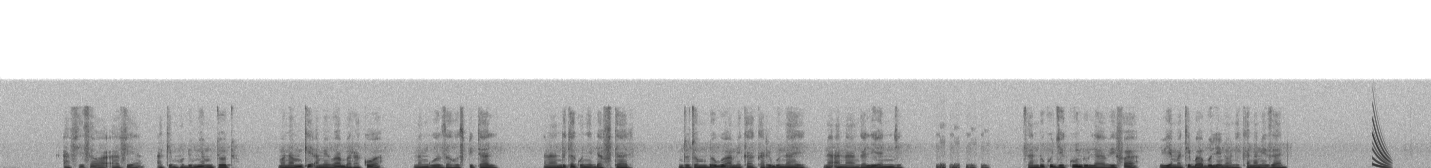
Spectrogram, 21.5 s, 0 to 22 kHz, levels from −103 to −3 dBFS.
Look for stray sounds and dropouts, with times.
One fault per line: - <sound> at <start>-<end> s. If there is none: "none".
- laugh at 14.0-14.9 s
- chirp at 20.6-20.9 s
